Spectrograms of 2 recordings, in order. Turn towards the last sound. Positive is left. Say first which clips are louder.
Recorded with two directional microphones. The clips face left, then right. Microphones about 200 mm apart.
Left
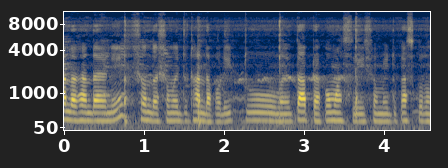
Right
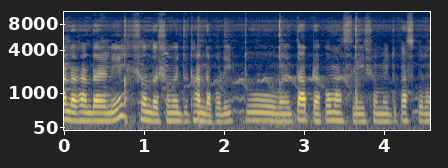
# right 2 dB
turn(degrees=-10)  # may be behind; listen again after turning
